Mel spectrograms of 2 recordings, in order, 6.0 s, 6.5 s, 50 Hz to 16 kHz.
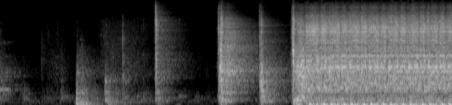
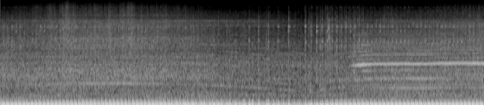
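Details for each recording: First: Free John Deere 317 lawn tractor, repowered with Kohler Command 18 hp engine, sat many years: short cranking bursts, catches, settles to steady even run without misses or knocks; still has a fuel leak, owner suspects cracked fuel pump. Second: Free John Deere 317 lawn tractor, repowered with Kohler Command 18 hp engine, sat many years: idle loping and uneven, smooths at higher throttle; rough idle, owner suspects old gas, unconfirmed.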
